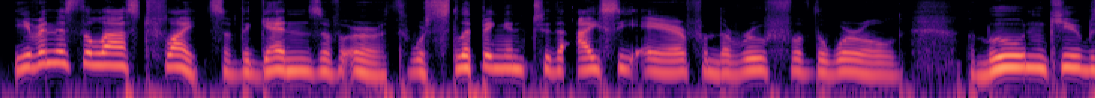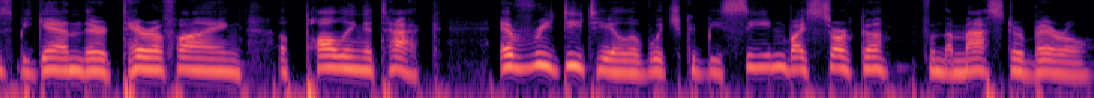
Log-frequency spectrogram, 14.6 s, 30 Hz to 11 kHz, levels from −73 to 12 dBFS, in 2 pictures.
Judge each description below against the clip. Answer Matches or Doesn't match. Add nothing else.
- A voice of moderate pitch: Matches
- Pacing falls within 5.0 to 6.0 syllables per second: Doesn't match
